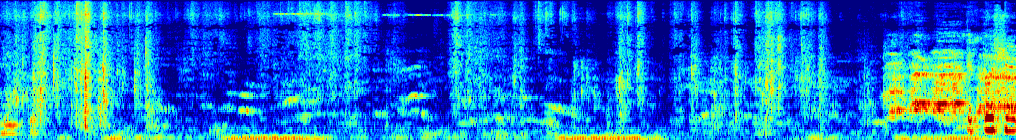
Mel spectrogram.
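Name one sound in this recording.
Paper and plastic packaging rustles and crinkles in hands.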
